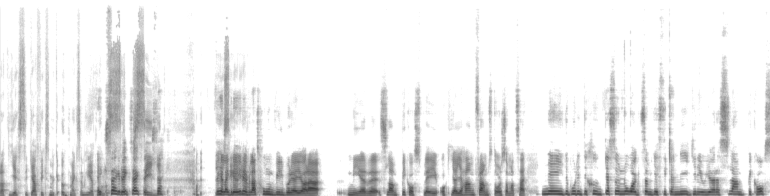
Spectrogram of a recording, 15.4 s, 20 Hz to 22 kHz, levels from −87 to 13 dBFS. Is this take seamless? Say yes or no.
no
